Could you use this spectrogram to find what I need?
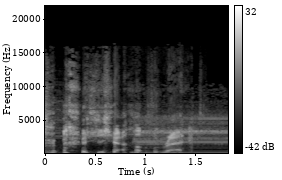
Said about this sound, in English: it's the buzzer.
